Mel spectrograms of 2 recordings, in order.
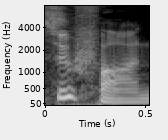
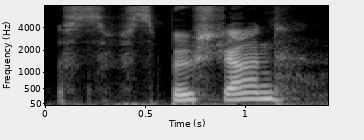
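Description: First: The first syllable has a plain 's' sound. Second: The first syllable has a 'sh' sound. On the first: "There you go" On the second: "how you say it?"

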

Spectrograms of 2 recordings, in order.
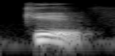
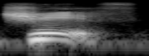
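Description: First: The word begins with a hard G sound. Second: The word begins with a soft J sound. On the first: The speaker calls it right. "It should be like GIF" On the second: The speaker calls it wrong. "you don't pronounce it like GIF"

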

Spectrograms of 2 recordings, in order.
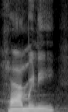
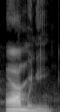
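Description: First: The word starts with an audible H sound. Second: The word starts directly with a vowel.

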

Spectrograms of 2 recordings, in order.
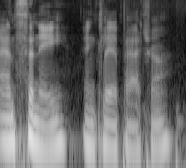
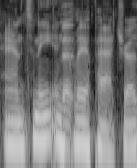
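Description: First: The name has a th sound as in thin. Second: The name has a plain t sound, no th. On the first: This is the American way of saying the name. The speaker calls it wrong. "It's not Anthony and Cleopatra" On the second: This is the English way of saying the name. The speaker calls it right. "It's Anthony and Cleopatra"

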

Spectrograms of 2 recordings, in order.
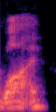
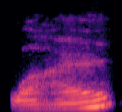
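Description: First: It is said quickly and lightly. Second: It is said slowly and deliberately.

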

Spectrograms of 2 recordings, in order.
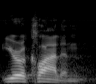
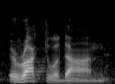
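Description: First: The word is said as spelled, like 'Euro'. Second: The word is said in the less literal way. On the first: "I like this phonetically pronounced" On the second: "there are two pronunciations"

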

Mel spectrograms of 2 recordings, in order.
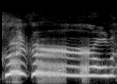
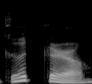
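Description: First: It is said loudly and over-excitedly. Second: It is said calmly and gently.

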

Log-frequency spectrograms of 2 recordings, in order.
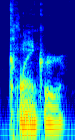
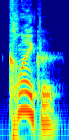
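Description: First: The word is said in a plain, neutral tone. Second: The word is said with a venomous, hostile tone.

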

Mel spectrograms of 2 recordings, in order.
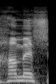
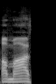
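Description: First: The word is said as 'hum-mus'. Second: The word is said as 'ha-mas'. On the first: The speaker calls it wrong. "he changed the emphasis on the A" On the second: The speaker calls it right. "instead of hamas"

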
